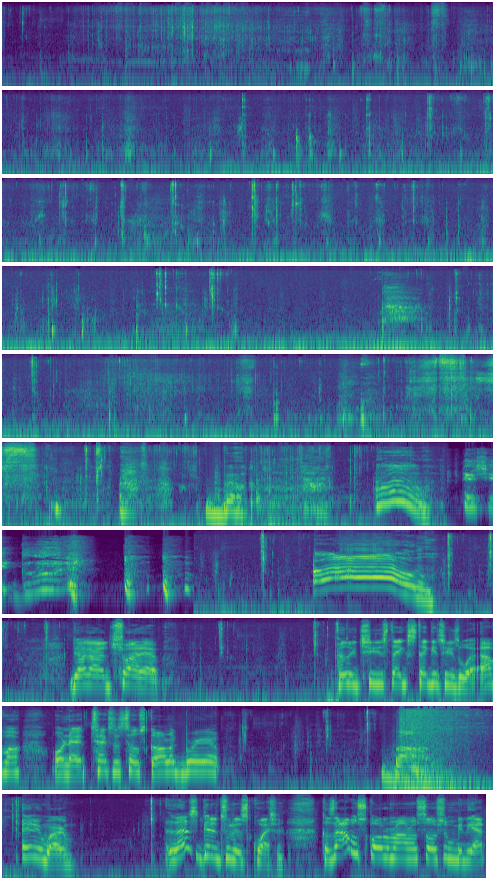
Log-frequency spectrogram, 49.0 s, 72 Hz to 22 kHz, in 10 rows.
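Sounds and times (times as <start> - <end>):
crunching of bread crust: 0.0 - 29.0, 31.4 - 33.0, 33.6 - 35.4, 39.5 - 45.9
wet messy chewing: 0.0 - 29.0, 31.4 - 47.4.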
